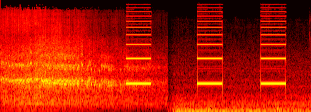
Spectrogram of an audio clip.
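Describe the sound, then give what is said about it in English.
A minibus's speed warning beeps three times on the highway, each tone about half a second long and roughly a second apart, loud over steady road and engine rumble, with no one talking. “If the driver's nice, they will slow down just enough so that it only beeps every other second.”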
